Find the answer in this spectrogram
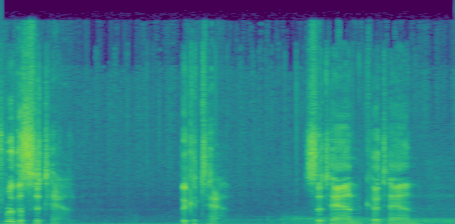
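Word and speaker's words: C'tan: Catan. I guess it's a hard C. I prefer the soft C.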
